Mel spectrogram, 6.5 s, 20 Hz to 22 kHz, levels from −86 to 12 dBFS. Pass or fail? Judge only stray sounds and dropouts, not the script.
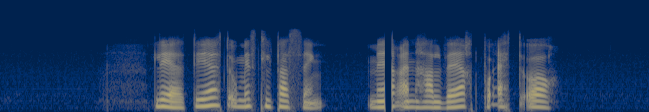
fail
